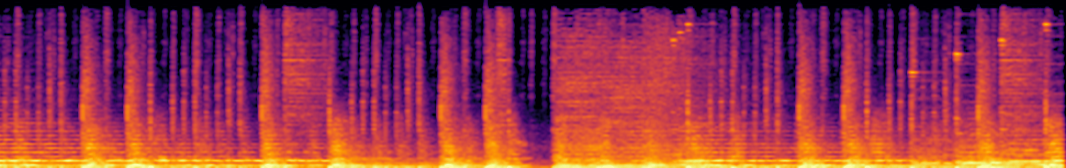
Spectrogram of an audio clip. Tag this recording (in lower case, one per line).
music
